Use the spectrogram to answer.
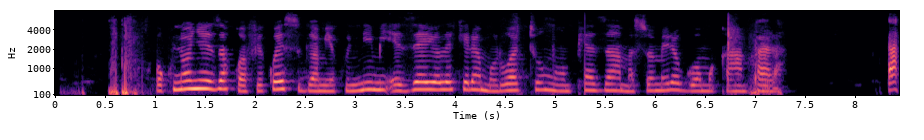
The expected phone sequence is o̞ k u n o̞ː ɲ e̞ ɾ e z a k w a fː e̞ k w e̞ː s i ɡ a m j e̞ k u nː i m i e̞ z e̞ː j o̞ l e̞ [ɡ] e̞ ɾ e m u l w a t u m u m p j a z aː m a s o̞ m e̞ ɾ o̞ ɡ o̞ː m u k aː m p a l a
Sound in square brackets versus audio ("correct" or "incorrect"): incorrect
